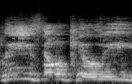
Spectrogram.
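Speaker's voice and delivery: screaming, very high and pleading. Telling of a man about to be shot: imitating a man screaming. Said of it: "the guy was screaming".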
